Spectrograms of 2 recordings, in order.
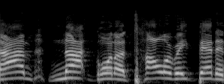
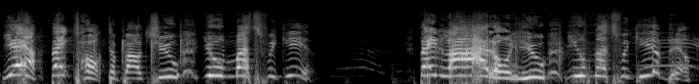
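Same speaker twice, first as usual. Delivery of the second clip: loud, pounding pulpit preaching; a pastor preaching at full force; 6 semitones higher, 5 dB louder than usual. Acted. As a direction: drive every "you must forgive" home to the congregation. Preaching to the church.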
